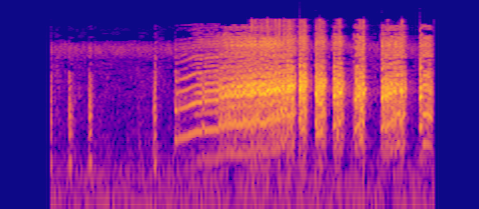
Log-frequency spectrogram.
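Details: Red junglefowl hen calling to stir up the males: a few soft clucks, then a drawn-out, rising, harsh nasal note that breaks into about six loud, rapid, clipped clucks.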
